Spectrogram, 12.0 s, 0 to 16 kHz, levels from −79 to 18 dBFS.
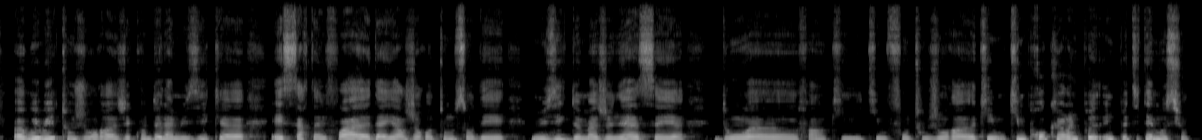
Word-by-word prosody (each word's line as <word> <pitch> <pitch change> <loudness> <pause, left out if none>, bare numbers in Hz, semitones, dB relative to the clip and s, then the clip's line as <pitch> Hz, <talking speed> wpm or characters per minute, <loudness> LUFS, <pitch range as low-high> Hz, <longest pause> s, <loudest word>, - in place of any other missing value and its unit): Heu, 190 - +7
oui, 290 - +8
oui, 330 +4 +5
toujours, 225 +2 -3
heu, 190 - +1
j'écoute 185 +10 -5
de 245 - +1
la 205 -3 +3
musique, 185 +7 -5
heu 175 -3 +3 0.3
et 185 - +4
certaines 190 -1 -1
fois, 185 +1 +4
heu, - - -4
d'ailleurs, 185 +8 +2
je 180 -5 -5
retombe 180 +8 -5
sur 215 -4 -3
des 170 -2 -2 0.2
musiques 190 +2 -1
de 190 - +1
ma 170 -2 +1
jeunesse 205 +10 0
et 165 -3 +1
heu, - - -11 0.3
dont, 185 +1 +1
heu 160 -2 +1
enfin 150 0 -7
qui 160 0 -8
qui 165 0 -8
me - - -7
font 170 +2 -7
toujours, 180 +2 -4
heu, 160 -1 +2
qui 180 +5 -1
m 195 - -3
qui 215 - +1
me 210 - +5
procurent 255 +6 +1
une 220 - +3
pe 220 -1 +3
une 205 0 +2
petite 230 +5 -7
émotion. 210 -8 +1
190 Hz, 220 wpm, -23 LUFS, 170-220 Hz, 0.3 s, oui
